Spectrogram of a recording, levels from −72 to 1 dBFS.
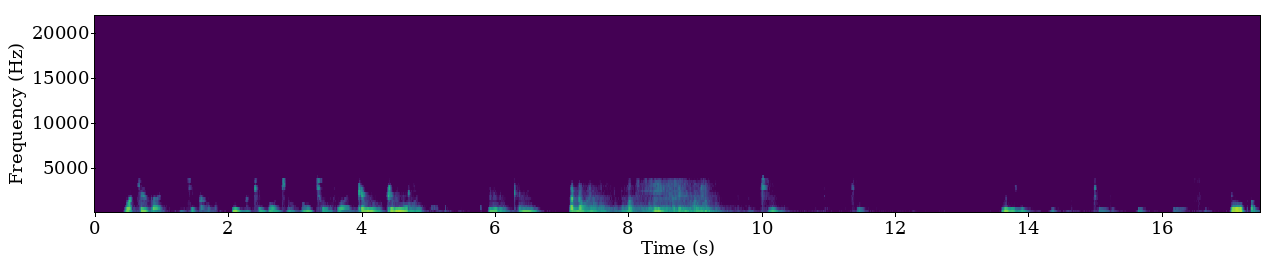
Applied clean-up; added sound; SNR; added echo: neural mask model DeepFilterNet 3.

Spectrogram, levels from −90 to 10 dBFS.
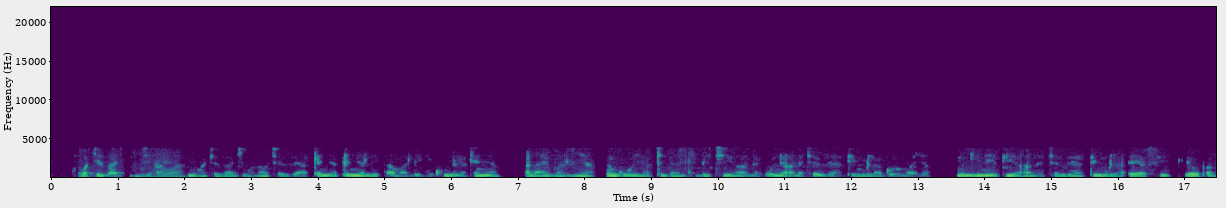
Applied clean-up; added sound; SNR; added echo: none; none; none; none.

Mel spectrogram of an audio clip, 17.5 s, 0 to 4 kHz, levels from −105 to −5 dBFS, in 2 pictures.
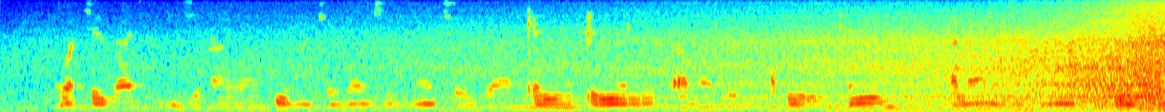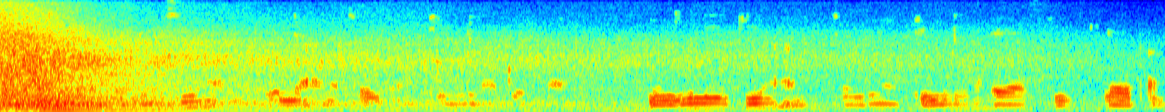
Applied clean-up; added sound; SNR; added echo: none; Car passing by; -1 dB; none.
